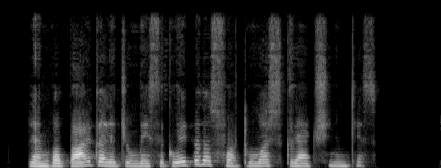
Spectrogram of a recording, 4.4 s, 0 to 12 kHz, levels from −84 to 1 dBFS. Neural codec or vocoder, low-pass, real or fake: codec, 24 kHz, 0.9 kbps, WavTokenizer, medium music audio release; 10.8 kHz; fake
